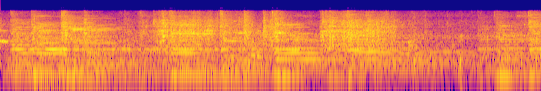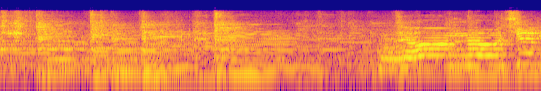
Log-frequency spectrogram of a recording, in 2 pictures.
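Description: Acoustic guitar strummed through a song's instrumental intro, with a harmonica playing sustained notes over it; near the end the harmonica notes bend up and down.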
